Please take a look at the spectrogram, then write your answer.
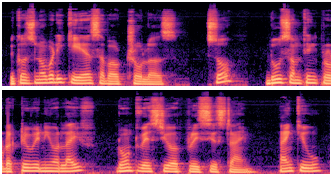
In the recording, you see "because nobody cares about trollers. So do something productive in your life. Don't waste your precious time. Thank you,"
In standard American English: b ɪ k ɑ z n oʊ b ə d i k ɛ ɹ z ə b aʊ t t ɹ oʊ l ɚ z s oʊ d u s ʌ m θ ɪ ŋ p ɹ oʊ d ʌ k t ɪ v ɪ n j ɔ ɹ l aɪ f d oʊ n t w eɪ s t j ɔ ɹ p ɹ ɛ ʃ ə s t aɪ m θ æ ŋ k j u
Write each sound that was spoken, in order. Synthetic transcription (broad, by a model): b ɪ k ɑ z n oʊ b ə d i k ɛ ɹ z ə b aʊ t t ɹ oʊ l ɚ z s oʊ d u s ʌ m t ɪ ŋ p ɹ oʊ d ʌ k t ɪ v ɪ n j ɔ ɹ l aɪ f d oʊ n t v eɪ s t j ɔ ɹ p ɹ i s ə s t aɪ m t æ ŋ k j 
